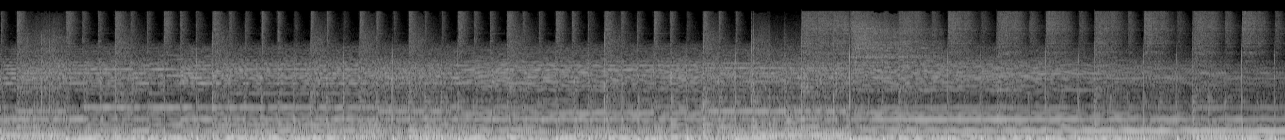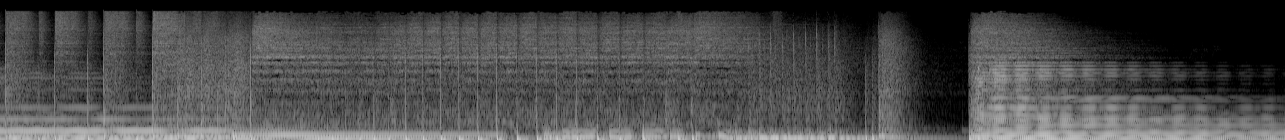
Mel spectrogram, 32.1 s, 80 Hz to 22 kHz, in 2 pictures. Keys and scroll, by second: 21.6 ctrl+j, 28.7 ctrl+j.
